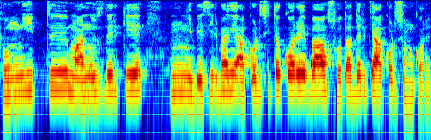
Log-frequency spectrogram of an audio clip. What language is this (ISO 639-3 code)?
ben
